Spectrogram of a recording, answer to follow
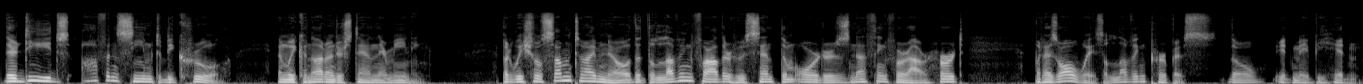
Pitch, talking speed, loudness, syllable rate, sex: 110 Hz, 185 wpm, -19 LUFS, 4.9 syllables/s, male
